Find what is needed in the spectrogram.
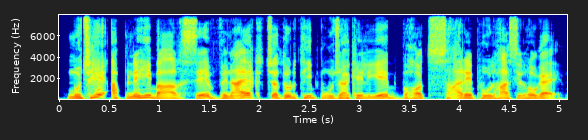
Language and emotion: Urdu, happy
